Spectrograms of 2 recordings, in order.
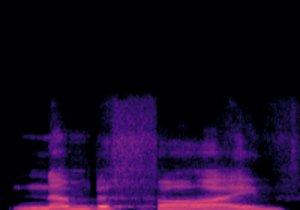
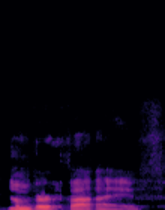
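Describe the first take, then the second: First: It is said in a British accent. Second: It is said in an American accent. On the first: "an English person, he would say like number five" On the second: "An American would, you know, say it as I'm saying it now"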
